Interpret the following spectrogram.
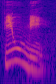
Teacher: quando eu digo a palavra filme, eu não estou dizendo o som do L como ele é dito em inglês, eu estou dizendo um U.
